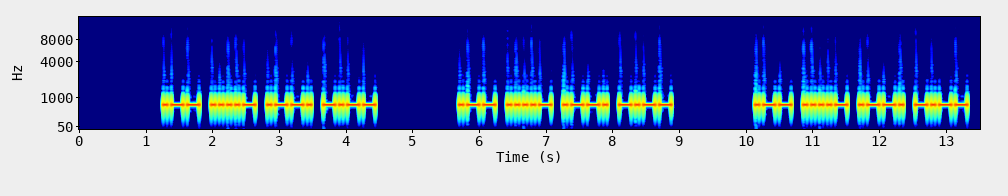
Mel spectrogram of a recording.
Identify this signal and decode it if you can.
Morse code, heard as a keyed tone, about 20 wpm, 700 Hz. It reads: W4PY W4PY W4PY
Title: USA Call Signs - 4 Characters - Repeated 3x - 20wpm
